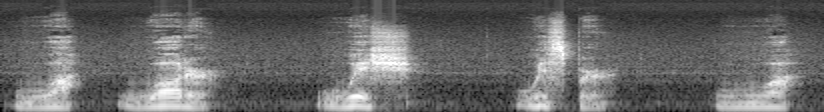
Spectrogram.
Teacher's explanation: I purse my lips purse your lips and they come away from the front teeth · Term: W sound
